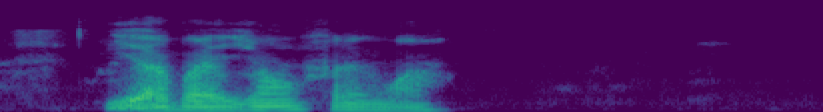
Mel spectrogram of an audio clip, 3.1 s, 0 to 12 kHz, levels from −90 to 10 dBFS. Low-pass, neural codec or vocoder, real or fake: 7.2 kHz; codec, 16 kHz, 4 kbps, FreqCodec, smaller model; fake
